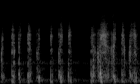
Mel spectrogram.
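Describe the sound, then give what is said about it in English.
Rapid typing on a computer keyboard, a quick run of clicking keystrokes in a steady rhythm, broken by a brief pause before the tapping resumes at the same brisk pace. “So I start typing, and I had gotten to see some of her pictures.”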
